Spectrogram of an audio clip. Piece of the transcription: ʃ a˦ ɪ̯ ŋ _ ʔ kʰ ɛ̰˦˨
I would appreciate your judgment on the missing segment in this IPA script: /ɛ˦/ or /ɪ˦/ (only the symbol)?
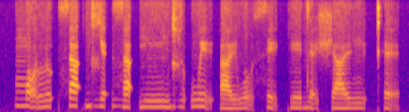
ɪ˦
